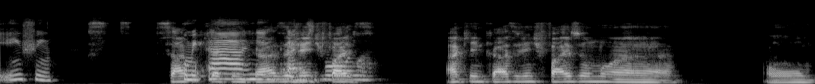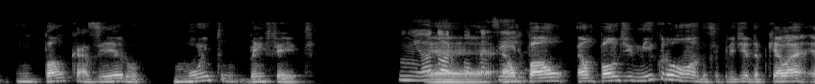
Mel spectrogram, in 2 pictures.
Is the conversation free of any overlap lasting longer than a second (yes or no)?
no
